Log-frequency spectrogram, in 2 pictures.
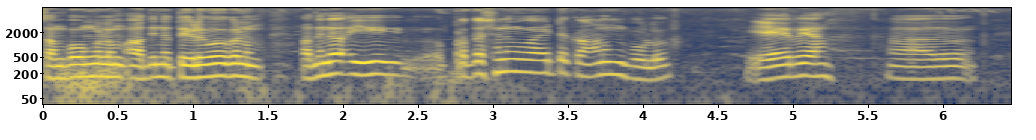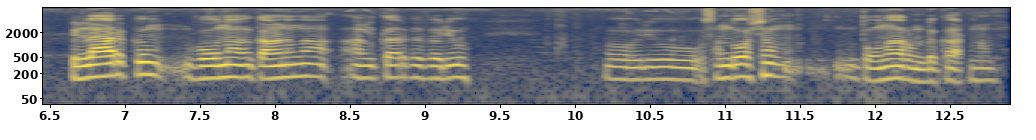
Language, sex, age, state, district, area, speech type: Malayalam, male, 30-45, Kerala, Alappuzha, rural, spontaneous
